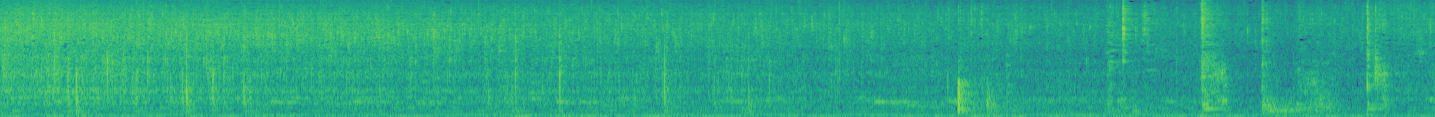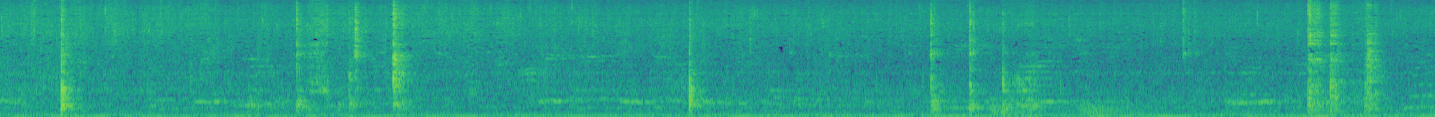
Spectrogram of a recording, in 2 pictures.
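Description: Onions and green chilies fry in a pan over a gas flame with a continuous sizzle, and a utensil stirs and scrapes in sharp, irregular clicks and taps through the middle and end.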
